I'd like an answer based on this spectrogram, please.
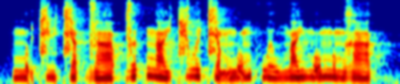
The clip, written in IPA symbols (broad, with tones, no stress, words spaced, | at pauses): mə̰˧˨wt͡ɕi˨˩t͡ɕa˨˩t̚ zaː˨˩p̚zə˦˥t̚ ŋa˨˩jt͡ɕu˧ə̯ t͡ɕa̰˧˨m ŋo̰˧˥m hwə˨˩wma˧jmo̰˧˥ mə̰˧˨mɣa˨˩k̚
